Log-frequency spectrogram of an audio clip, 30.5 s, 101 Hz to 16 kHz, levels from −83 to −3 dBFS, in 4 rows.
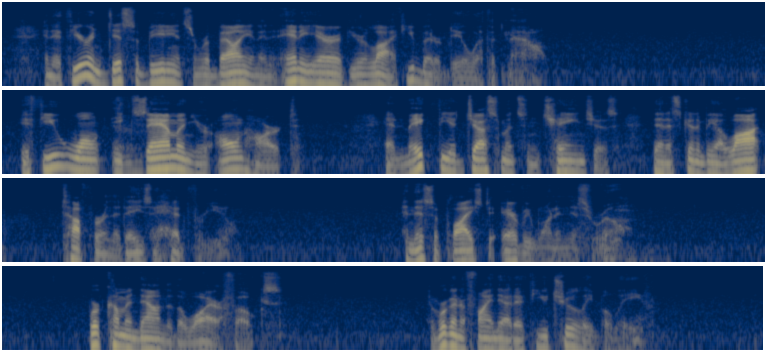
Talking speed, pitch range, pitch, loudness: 140 wpm, 95-125 Hz, 110 Hz, -38 LUFS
